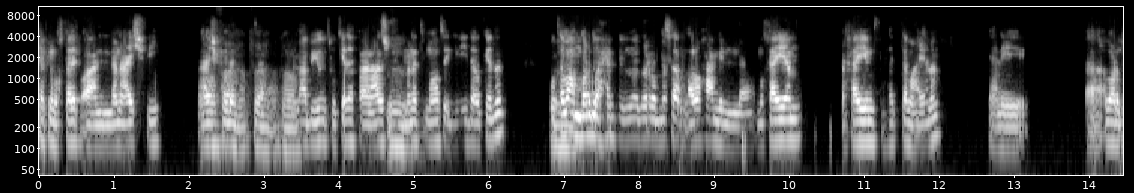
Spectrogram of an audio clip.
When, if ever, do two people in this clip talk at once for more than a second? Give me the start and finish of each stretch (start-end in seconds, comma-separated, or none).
2.2-3.6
